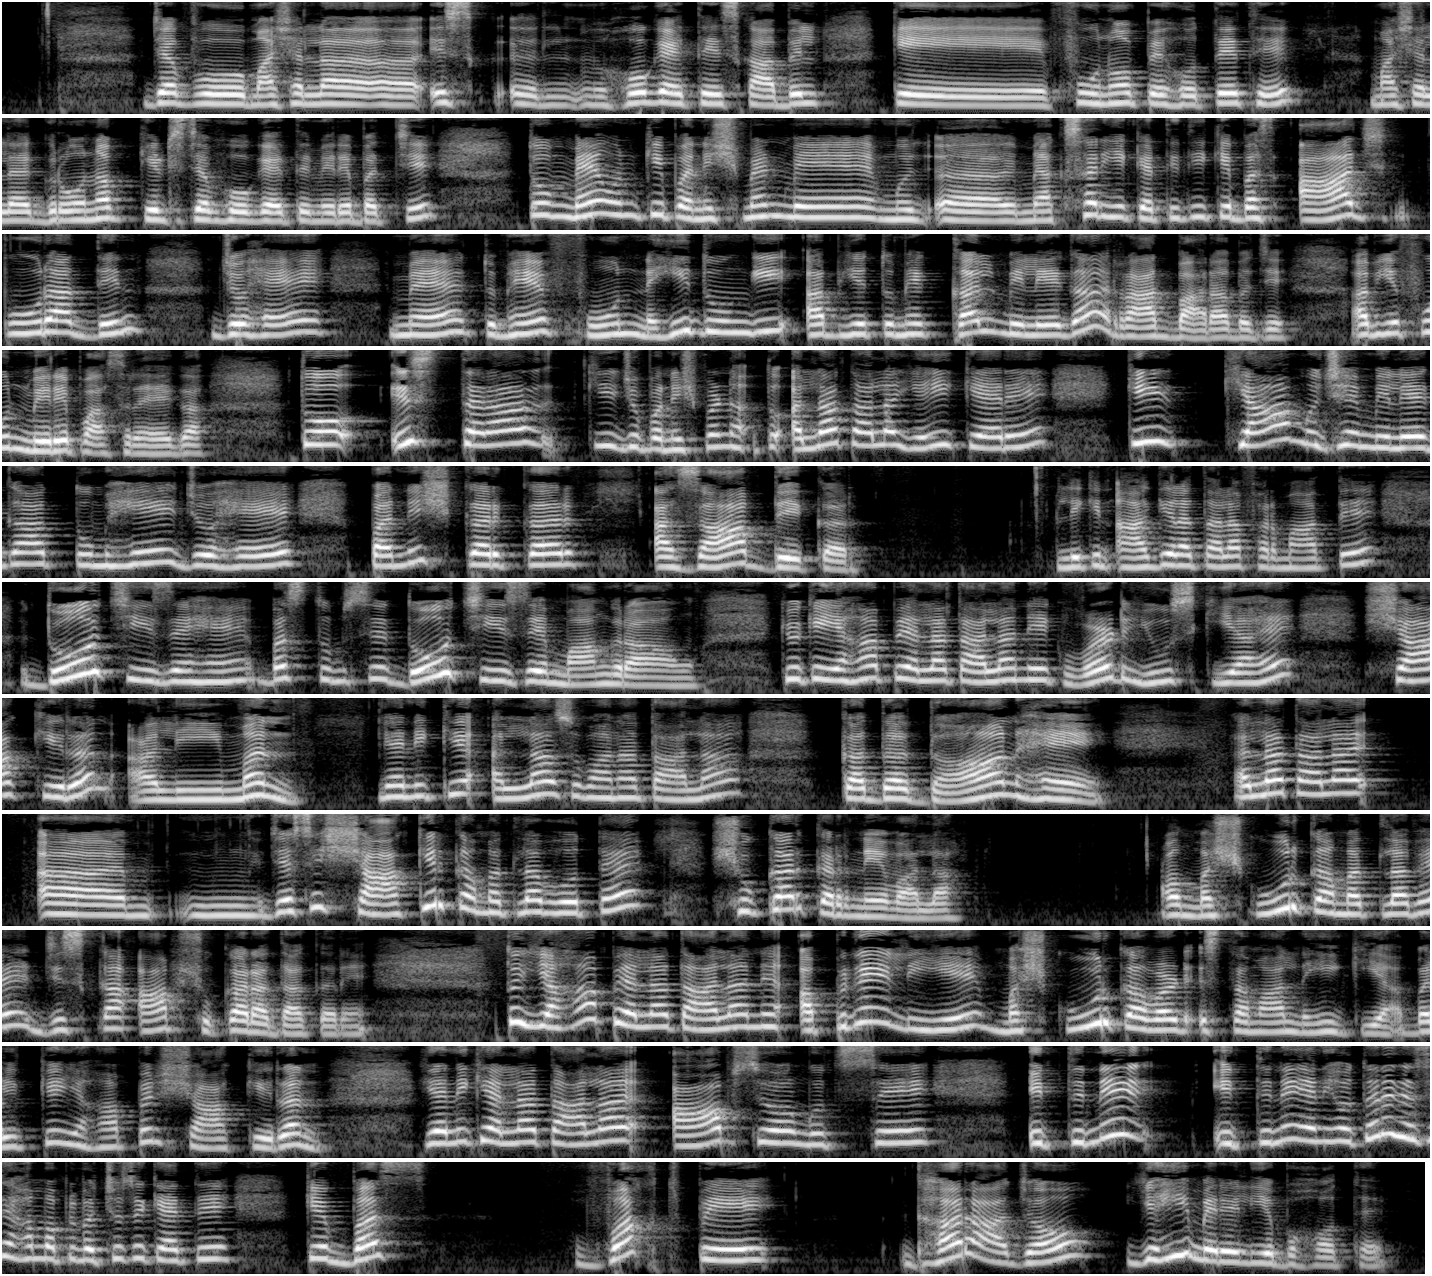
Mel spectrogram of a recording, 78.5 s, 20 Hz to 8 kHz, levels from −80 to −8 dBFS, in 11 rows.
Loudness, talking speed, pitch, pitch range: -16 LUFS, 155 wpm, 260 Hz, 220-310 Hz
